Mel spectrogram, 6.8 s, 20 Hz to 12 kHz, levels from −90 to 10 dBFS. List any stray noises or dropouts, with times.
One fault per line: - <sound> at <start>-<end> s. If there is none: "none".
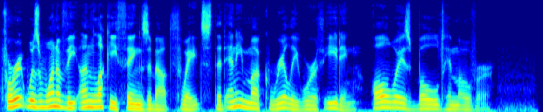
none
